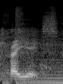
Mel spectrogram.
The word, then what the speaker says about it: Hiace: Y por eso se pronuncia Hi-Ace. Hi-Ace, que significa alto experto.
